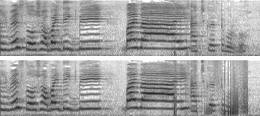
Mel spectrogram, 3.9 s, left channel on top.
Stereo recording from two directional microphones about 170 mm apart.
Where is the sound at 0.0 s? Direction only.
5° right (ahead or behind).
